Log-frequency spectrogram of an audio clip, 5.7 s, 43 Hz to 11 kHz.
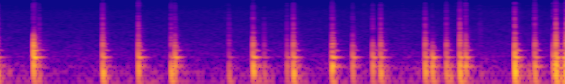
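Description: Short fingernails and fingertips of both hands tap quickly across a worn, large, solid wooden tabletop. Each tap is a dry, hollow knock with a low body around 250 Hz that dies away almost at once. The taps come in an uneven run, some spaced apart and others bunched in quick flurries.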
